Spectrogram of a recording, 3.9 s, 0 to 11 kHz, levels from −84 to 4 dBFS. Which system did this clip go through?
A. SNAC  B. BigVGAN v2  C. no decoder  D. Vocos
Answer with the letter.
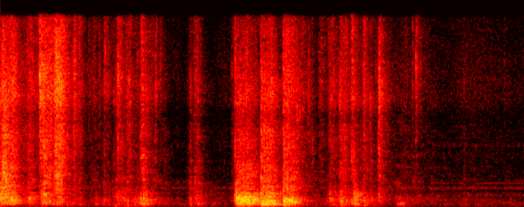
C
